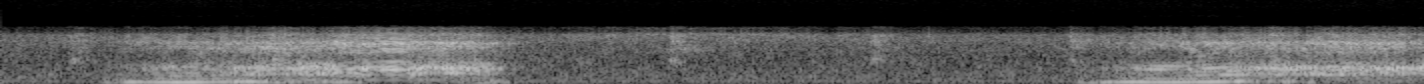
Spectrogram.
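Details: Young woman asleep in the middle of the night: two loud, drawn-out, sheep-like bleating snores on breathing in, separated by a quiet pause; snoring.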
